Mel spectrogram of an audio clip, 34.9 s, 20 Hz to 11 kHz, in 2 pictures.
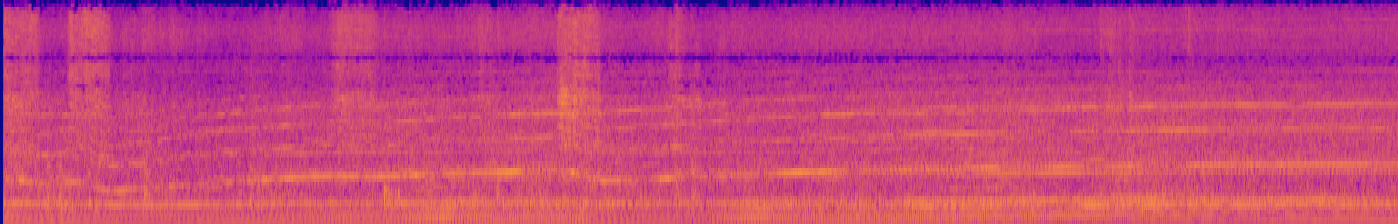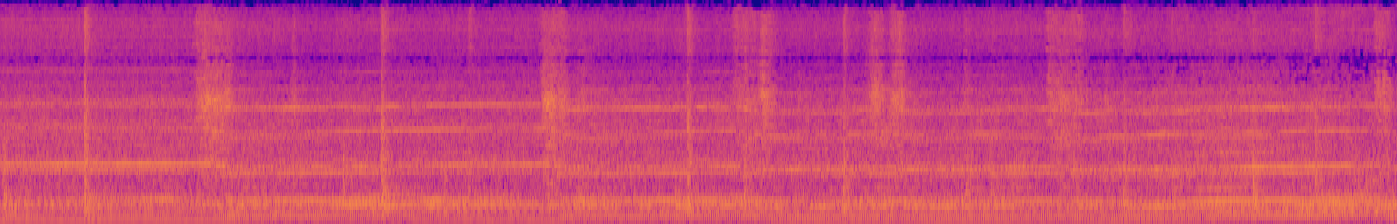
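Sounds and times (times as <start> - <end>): firewood saw whining: 0.0 - 34.9
blade rasping into wood: 19.9 - 20.5, 24.2 - 24.9, 26.6 - 27.3, 28.0 - 29.0, 30.5 - 31.1, 34.6 - 34.9.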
